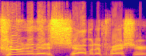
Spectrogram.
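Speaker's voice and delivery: very high politician voice, pitch swooping around. Podcaster scolding a co-host for whispering, blurting a wrong Biden impression. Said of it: "that was the wrong impression of Biden".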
